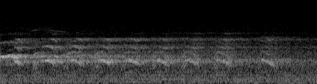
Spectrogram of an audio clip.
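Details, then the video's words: Herring Gull (Larus argentatus) fledgling in a park in Helsinki, Finland, July 2016, gesturing intensely, begs with a steady run of thin, wavering, plaintive whistles rising and falling, about three notes a second. "Herring Gull fledgling vocalizing"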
